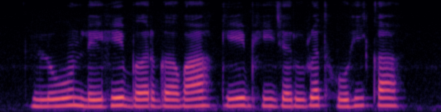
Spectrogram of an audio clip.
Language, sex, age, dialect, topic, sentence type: Chhattisgarhi, female, 31-35, Northern/Bhandar, banking, question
